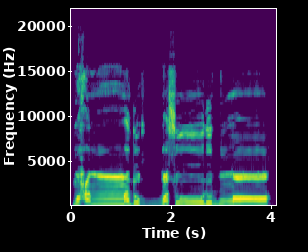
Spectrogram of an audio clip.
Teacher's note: تو تنوین یا نون ساکن کے بعد حروف یرملون میں سے را آ رہا ہے، اسی لیے ہم نے دال کو را کے ساتھ ملایا اور مشدد کے ساتھ پڑھا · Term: ادغام بلا غنہ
